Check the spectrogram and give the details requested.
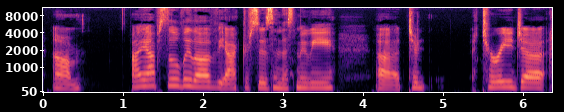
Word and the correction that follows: Taraji: how do you say her name? – Taraji P. Henson.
